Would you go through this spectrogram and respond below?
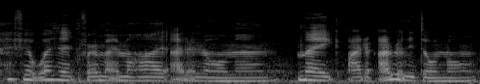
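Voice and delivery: quiet, sinking resignation; sad. Real, not acted. Telling viewers he'd leave without his wife, hushed and low. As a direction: let the words fall away, defeated. Despair after sigh, crushed.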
